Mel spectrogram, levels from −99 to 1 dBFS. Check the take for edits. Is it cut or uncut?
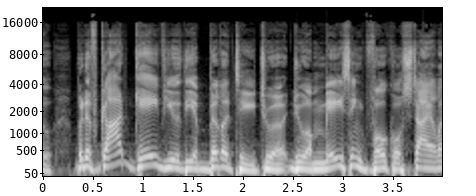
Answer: uncut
